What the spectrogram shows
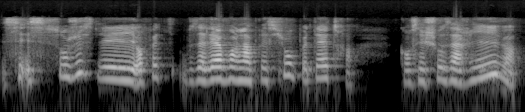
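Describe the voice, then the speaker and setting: A woman giving a spoken tarot reading, hesitant and filling pauses as she talks. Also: on the high side, dark tone, highs cut off. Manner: hesitant, many fillers and restarts. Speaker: tarot reader. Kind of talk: casual spoken tarot guidance.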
